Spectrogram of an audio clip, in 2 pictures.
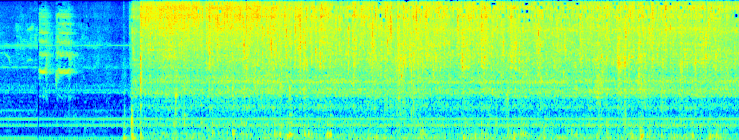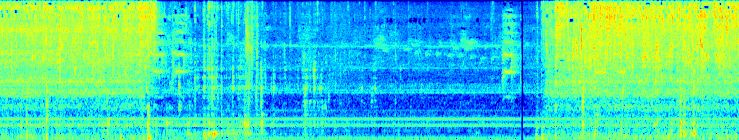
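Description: Kitchen faucet running into the sink, the stream splashing over green onions being rinsed under it. The water comes on about three seconds in, stops a little past halfway, and runs again near the end.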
